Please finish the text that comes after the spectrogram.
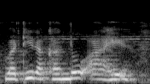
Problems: constant background noise, echo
